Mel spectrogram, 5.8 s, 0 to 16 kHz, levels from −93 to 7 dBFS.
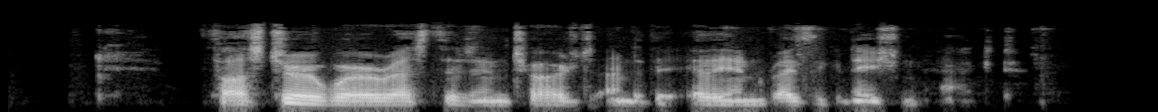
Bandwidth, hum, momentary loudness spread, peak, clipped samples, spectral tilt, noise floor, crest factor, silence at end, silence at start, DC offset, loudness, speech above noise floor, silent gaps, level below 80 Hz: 8 kHz; none; 12 LU; -2 dBFS; under 0.1%; -4.5 dB/octave; -87 dBFS; 18 dB; 1.05 s; 1.05 s; under 0.1%; -18 LUFS; 70 dB; none; -62 dBFS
